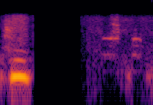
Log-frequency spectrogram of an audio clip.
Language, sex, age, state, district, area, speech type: Santali, female, 18-30, West Bengal, Bankura, rural, conversation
